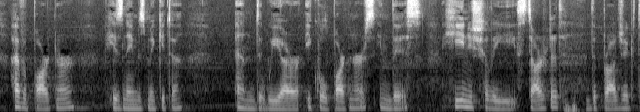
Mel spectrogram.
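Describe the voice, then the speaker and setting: Over noticeable background noise, a man with a non-native accent speaks at a fairly low pitch. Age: 20s. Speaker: startup founder. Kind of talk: podcast monologue. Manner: slightly halting.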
